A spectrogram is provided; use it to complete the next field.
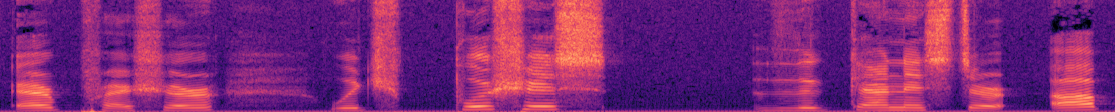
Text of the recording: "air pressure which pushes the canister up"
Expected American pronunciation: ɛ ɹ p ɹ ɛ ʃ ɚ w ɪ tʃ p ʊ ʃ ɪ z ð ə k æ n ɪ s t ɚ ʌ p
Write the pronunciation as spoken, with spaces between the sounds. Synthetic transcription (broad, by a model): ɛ ɹ p ɹ ɛ ʃ ɚ w ɪ tʃ p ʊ ʃ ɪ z ð ə k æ n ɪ s t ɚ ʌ p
